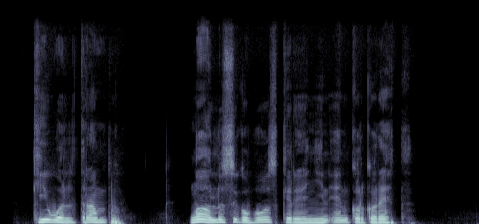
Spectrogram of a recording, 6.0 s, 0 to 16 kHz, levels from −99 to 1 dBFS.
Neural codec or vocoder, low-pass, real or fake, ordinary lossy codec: none; 14.4 kHz; real; none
